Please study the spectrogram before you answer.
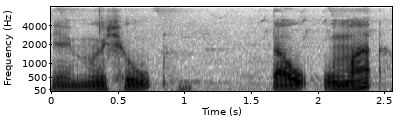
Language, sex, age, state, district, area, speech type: Bodo, male, 60+, Assam, Chirang, rural, spontaneous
